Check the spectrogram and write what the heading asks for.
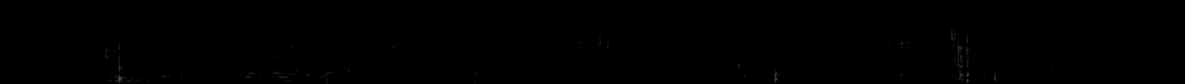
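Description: Thin wooden strips being slid and rubbed against one another and the board as they are handled, a dry scraping in several stretches of a second or two with short pauses between.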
